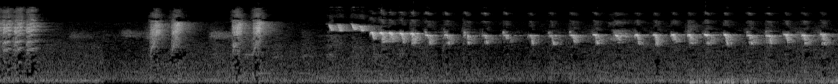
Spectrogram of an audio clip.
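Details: Sooty-headed bulbul song for training contest birds: a few loud scratchy bursts, then a long run of rapid, high, clipped notes that fall slightly in pitch and repeat steadily.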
